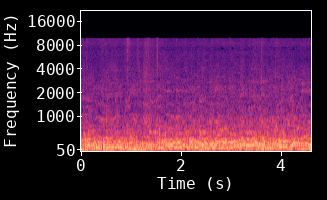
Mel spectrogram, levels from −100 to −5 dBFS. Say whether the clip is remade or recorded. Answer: remade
